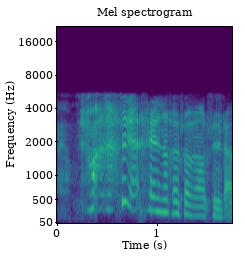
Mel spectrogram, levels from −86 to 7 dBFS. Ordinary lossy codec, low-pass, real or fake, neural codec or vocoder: none; 5.4 kHz; fake; autoencoder, 44.1 kHz, a latent of 192 numbers a frame, MeloTTS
